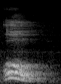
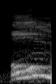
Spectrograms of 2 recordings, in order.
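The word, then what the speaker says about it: homme: For example, Om. Om, H is silent. So, we are going to say Om. Om means men.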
